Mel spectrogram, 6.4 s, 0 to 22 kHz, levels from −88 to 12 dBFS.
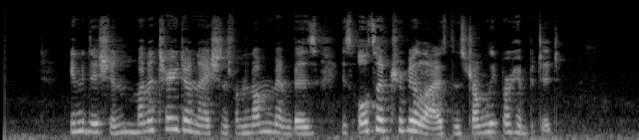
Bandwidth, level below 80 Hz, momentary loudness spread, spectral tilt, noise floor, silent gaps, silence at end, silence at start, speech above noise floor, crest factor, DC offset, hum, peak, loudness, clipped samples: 14.5 kHz; -46 dBFS; 12 LU; -3.5 dB/octave; -48 dBFS; none; 0 s; 0.05 s; 25 dB; 20 dB; under 0.1%; none; -4 dBFS; -23 LUFS; under 0.1%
